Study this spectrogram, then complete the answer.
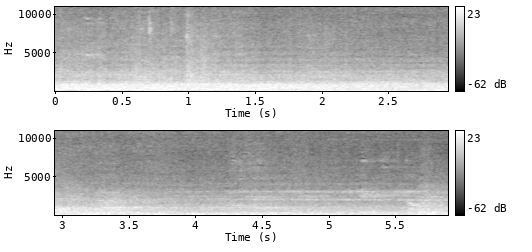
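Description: An electric commuter train approaches slowly.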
